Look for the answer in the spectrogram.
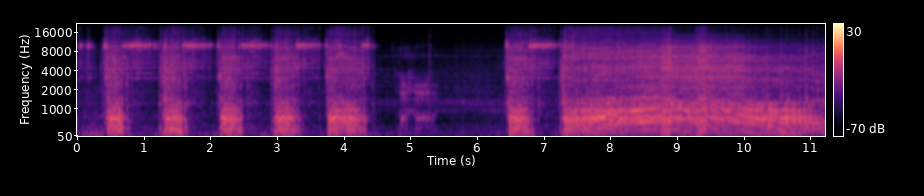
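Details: Super EZ Automatic chainsaw, cleaned out and on its second test run after a fault was found by hand inspection: snaps up crisply in repeated throttle bursts, then pulls steadily through the cut without bogging; normal, clean, strong running.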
